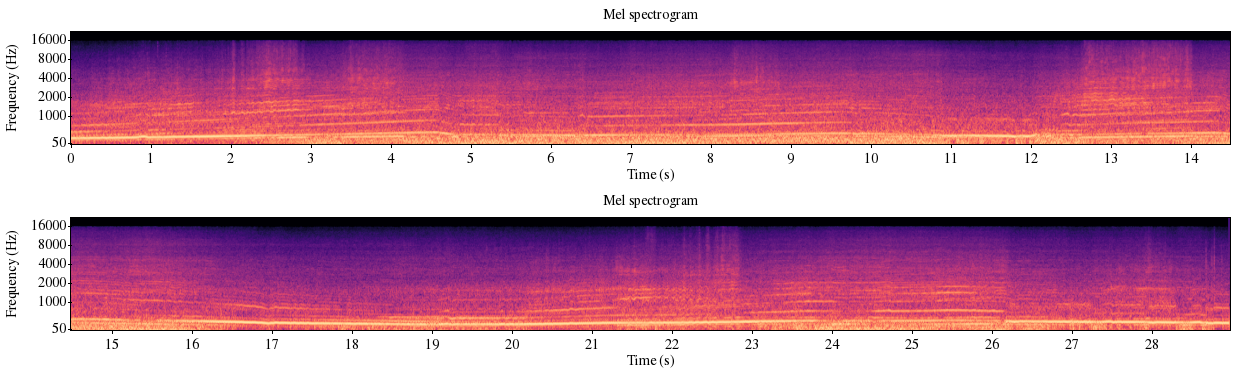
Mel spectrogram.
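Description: A motorcycle engine drones steadily close by, its pitch rising and falling with the throttle.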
